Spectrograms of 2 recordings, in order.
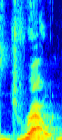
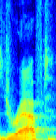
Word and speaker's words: Draught: I'm always confused because based off of the spelling I would say it's Guinness drought but that doesn't make any sense to me so I imagine it's the Guinness Draught Stout I mean it's spelt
